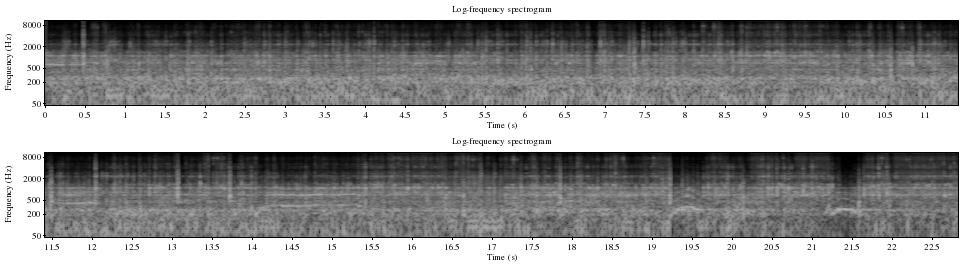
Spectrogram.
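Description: Steady loud rumble of riding a bicycle: wind on the microphone mixed with tyres rolling over a dirt and gravel lot, with a few faint short squeaks.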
